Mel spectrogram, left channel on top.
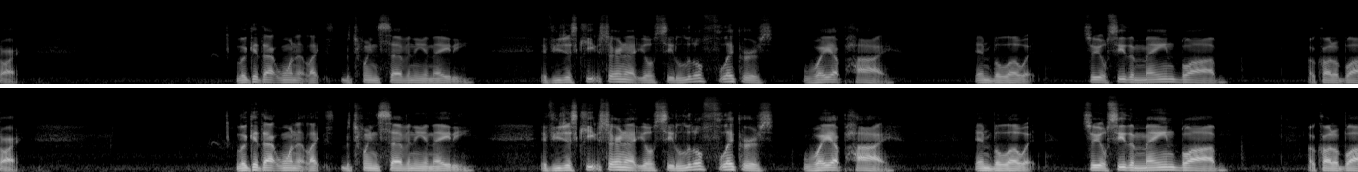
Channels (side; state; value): left; quieter; 10.1 dB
